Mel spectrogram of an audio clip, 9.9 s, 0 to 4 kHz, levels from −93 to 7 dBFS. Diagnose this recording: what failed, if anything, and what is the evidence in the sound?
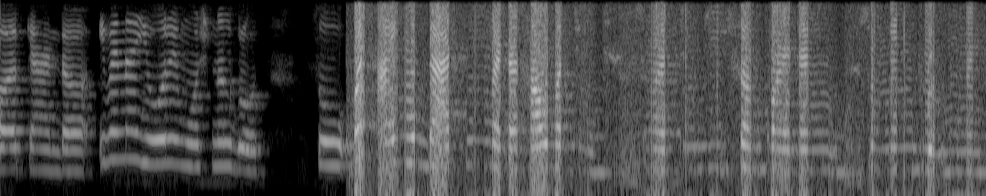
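The G.711 decoder switched companding laws partway through: from 3.46 s to the end at 9.87 s, A-law data is decoded as mu-law. Because the two logarithmic curves don't match, sample magnitudes come out scrambled, some too loud and others too quiet. The speech turns harsh and distorted, and near-silent samples are lifted into an audible noise floor that fills the pauses. Before 3.46 s, the 8 kHz telephone coding sounds clean and band-limited below 4 kHz.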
